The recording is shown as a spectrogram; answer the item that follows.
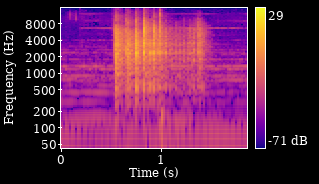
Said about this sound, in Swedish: Jag slår en tärning. Mm. Jag slår den berömda reaktionstärningen.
